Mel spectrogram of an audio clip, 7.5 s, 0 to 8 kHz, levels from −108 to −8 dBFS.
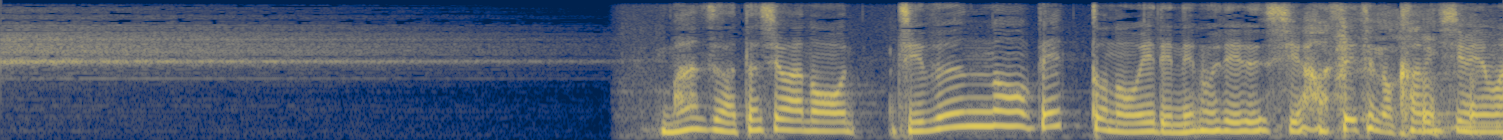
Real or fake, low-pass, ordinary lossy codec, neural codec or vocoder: real; 7.2 kHz; none; none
